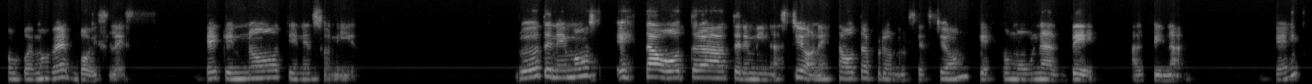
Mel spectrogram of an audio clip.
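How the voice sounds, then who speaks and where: Slow, patient woman teacher. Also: mid-range voice. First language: Spanish. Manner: slow and patient, checks in with "ok?" constantly. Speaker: English teacher. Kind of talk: classroom lesson explaining pronunciation. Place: classroom. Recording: dull lo-fi classroom recording.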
